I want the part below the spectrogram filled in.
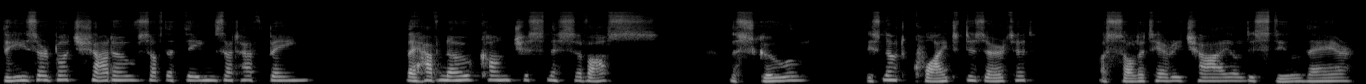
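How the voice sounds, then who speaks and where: A narrator voicing a solemn, gentle spirit guide in a measured, grave manner for a storybook reading. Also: mid-range voice, steady tone.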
